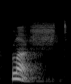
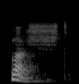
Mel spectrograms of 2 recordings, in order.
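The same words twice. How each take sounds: The two takes are said the same way.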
